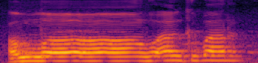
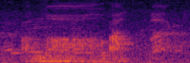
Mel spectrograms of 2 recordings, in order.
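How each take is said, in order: First: It is said loudly and clearly. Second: It is said quietly, almost whispered. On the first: The people praying behind can follow along. The speaker calls it right. "jadi suaranya biar kencengan imam, biar lantang" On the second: The people praying behind cannot hear it. The speaker calls it wrong. "Imam kalau berbisik pelan-pelan enggak kedengeran"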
